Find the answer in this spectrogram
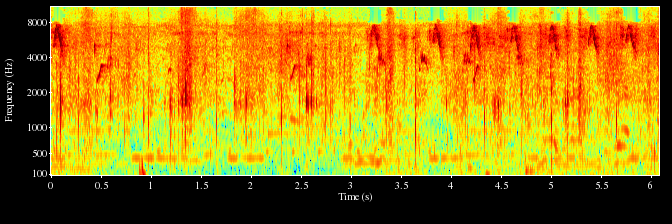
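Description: Birds chirping all around in many short calls, mostly quick falling chirps, with the soft steps of someone walking through tall grass.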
